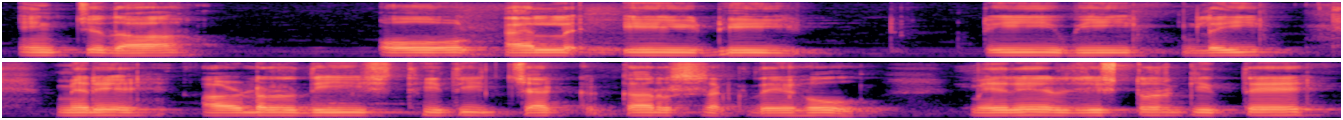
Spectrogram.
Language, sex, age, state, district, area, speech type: Punjabi, male, 18-30, Punjab, Sangrur, urban, read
